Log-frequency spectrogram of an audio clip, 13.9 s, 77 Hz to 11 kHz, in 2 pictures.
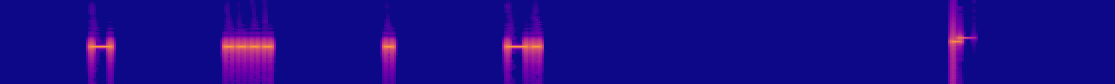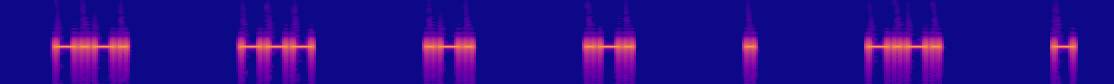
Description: Morse code, heard as a keyed tone, about 30 wpm, spaced as for 10 wpm, 700 Hz. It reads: THEN CORRECT
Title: 6x Character Spacing - Top 500 Words - 30wpm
